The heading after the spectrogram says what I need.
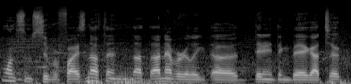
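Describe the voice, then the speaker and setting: A man in his late thirties talking in a relaxed, modest way as a guest commentator beside the mat. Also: medium pitch, fast, background noise. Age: 30s. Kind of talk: casual mat-side commentary. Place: grappling tournament mat-side.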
